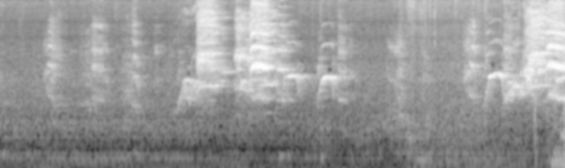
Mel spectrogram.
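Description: Birds at a breeding farm with nest boxes give sharp, close squawks mixed with quick chirps and tweets, rising and falling in irregular clusters.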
